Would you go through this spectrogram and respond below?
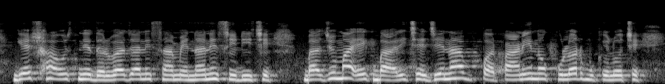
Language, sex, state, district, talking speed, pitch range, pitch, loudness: Gujarati, female, Gujarat, Valsad, 160 wpm, 215-245 Hz, 225 Hz, -11 LUFS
